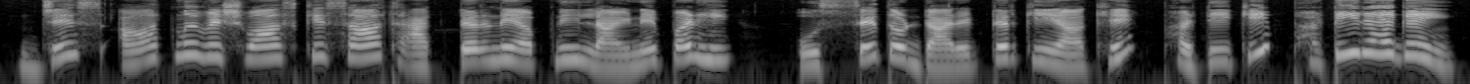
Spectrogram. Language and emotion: Hindi, surprised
